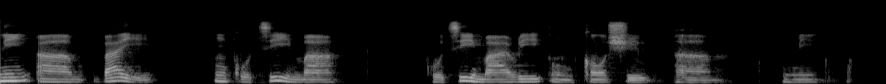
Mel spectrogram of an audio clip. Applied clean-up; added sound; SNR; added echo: neural mask model DeepFilterNet 3.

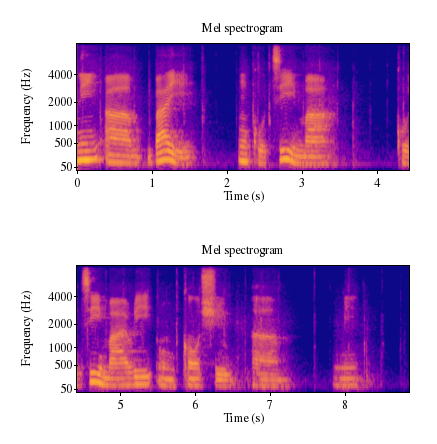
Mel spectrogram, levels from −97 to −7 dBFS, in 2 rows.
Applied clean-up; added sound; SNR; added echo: neural mask model RNNoise.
